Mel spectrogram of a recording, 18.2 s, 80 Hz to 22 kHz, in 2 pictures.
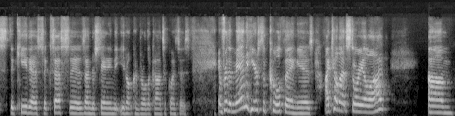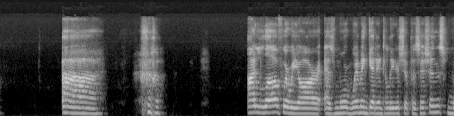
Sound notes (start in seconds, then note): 11.7 laughing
